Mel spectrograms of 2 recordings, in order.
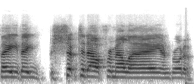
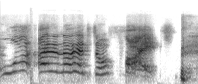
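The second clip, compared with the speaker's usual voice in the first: high, loud startled outburst; shocked; 11 semitones higher, 5 dB louder than usual. Retold or imitated. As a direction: blurt it out in disbelief. Retold shock at surprise fight.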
